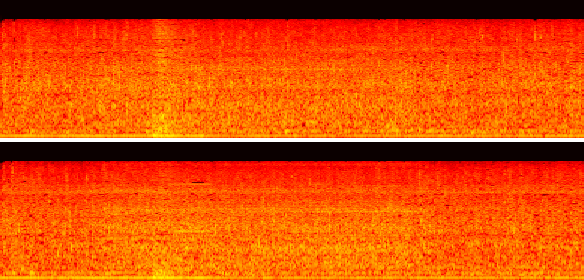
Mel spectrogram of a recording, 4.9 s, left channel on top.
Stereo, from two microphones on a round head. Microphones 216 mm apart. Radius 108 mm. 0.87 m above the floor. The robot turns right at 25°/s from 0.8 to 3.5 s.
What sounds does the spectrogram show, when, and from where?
1.3 s a snare drum: 80° left, 4 m; by 1.6 s 70° left (ahead or behind), 4 m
